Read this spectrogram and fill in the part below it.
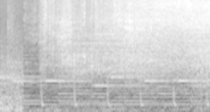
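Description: Pork chops searing in a hot oiled pan, a loud, steady sizzle with crackling spatter throughout, close up and alone.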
